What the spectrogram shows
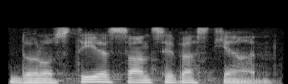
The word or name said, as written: Donostia-San Sebastian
